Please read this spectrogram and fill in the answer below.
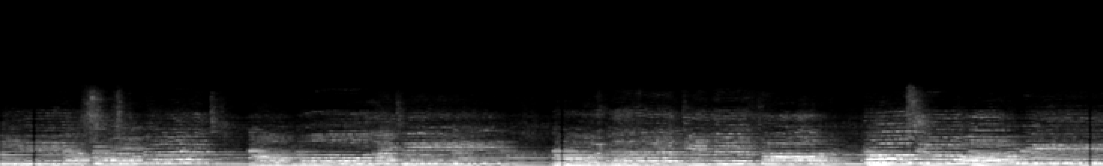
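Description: A small group of women singing a sacred song in parts, with keyboard accompaniment, holding long notes that change about every second.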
